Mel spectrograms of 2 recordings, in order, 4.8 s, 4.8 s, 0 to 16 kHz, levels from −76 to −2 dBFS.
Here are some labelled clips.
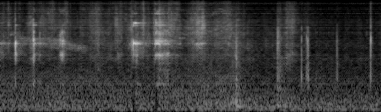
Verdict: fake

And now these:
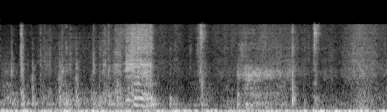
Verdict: fake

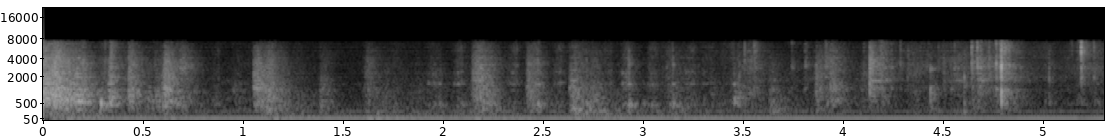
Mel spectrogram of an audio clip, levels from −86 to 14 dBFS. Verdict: fake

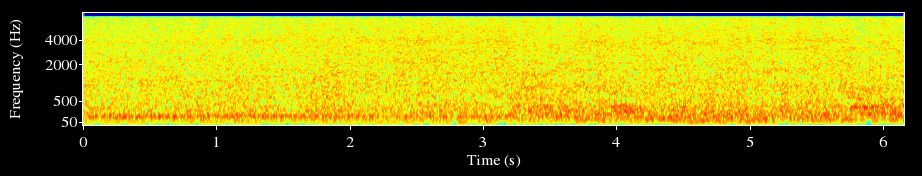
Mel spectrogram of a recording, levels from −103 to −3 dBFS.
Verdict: real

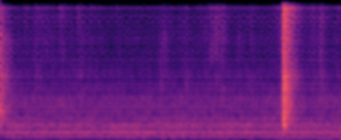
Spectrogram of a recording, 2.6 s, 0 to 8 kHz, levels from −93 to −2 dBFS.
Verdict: fake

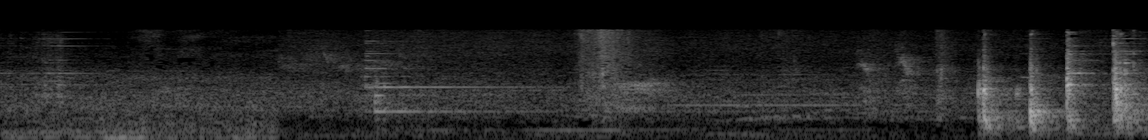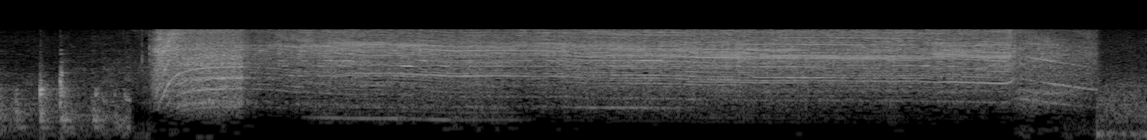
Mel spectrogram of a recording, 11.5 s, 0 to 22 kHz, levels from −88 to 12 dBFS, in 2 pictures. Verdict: real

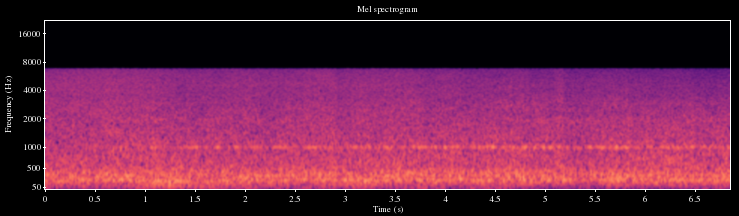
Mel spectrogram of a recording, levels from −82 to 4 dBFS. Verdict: fake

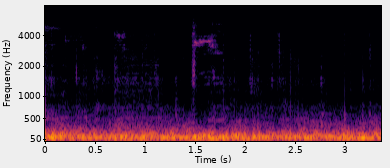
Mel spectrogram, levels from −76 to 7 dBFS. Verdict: fake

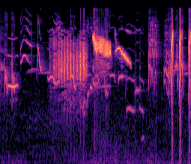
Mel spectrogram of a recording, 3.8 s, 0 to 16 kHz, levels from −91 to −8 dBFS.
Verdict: real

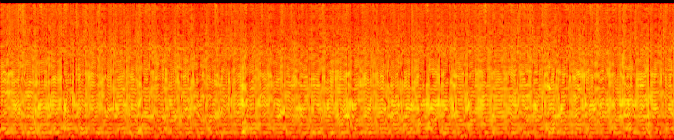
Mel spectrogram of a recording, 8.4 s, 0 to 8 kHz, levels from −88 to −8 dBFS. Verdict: fake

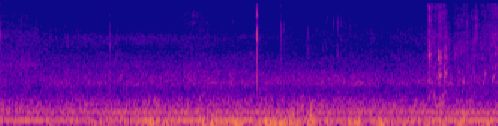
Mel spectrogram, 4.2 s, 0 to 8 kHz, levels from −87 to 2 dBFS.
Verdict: real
